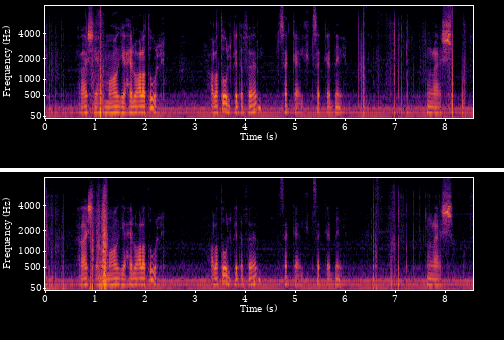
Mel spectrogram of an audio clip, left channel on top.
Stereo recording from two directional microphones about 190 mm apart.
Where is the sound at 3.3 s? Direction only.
Centre (ahead or behind).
